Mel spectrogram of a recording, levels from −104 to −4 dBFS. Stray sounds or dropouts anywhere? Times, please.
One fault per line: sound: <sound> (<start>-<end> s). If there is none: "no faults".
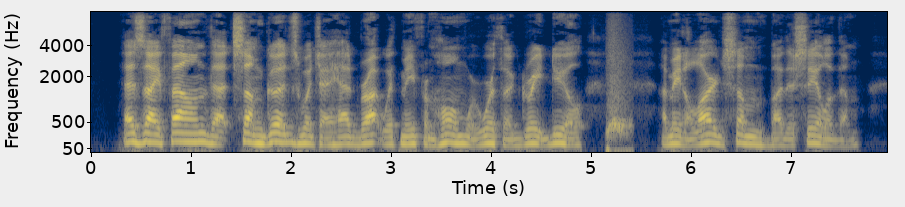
sound: whoosh (5.1-5.4 s)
